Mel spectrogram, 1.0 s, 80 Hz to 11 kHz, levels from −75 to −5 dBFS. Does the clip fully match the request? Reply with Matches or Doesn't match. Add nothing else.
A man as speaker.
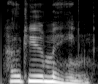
Matches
